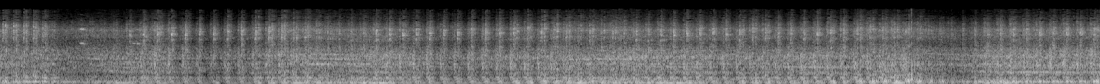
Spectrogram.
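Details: T-25 tractor diesel engine after repair: catches and settles into a steady, evenly paced idle chug of about 220 beats a minute, no knocks or misses; idling normally.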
